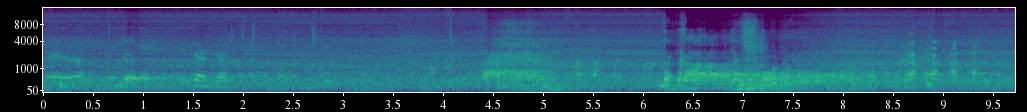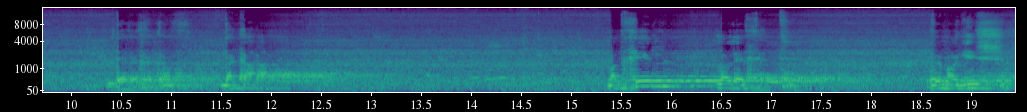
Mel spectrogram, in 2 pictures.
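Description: A man speaks with animation into a microphone, heard over loudspeakers.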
